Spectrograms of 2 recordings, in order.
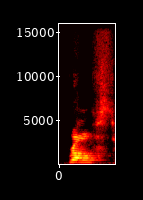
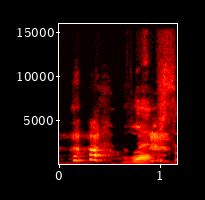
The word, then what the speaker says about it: Rohlfs: Rohlfs rhymes with golfs. Rohlfs.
